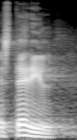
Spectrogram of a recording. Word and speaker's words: estéril: No se dice still, se dice estéril.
